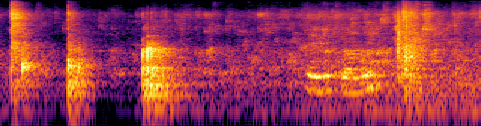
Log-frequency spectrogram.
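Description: Catla fish being cut on a boti's upright curved blade: sharp, wet scraping strokes as the fish is drawn against the blade, three in quick succession and another about three and a half seconds in.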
